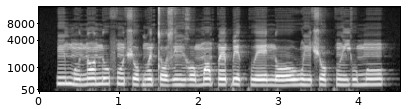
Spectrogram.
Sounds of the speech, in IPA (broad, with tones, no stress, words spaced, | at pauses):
ĩ˦mũ˨nɔ̃˦ nu˦fũ˦ʃo˧ ɡʷɛ̃˧to˨ zĩ˨ɣo˨mɔ̃˦˨ pɛ̃˦ɓe˦ kʷeː˧noː˨˦wĩ˧ʃo˦ kʷĩ˧ju˧mũ˦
